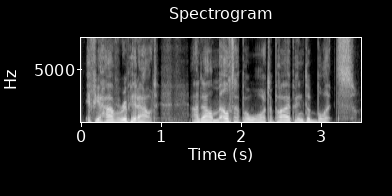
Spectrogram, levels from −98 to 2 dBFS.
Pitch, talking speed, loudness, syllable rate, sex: 135 Hz, 255 wpm, -18 LUFS, 6.2 syllables/s, male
